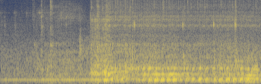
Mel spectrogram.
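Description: Sewing machine stitching an elastic waistband onto a school skirt, a soft steady motor hum that turns into a fast, even mechanical clatter after the first second, with no voices.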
